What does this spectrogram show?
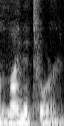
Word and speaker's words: Minotaur: Minotaur or minur in British English pronunciation and the hands are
